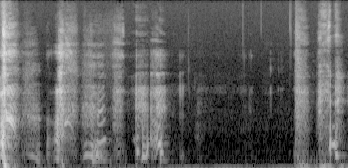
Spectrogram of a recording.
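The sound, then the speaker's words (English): A voice imitates coughing in a series of short, exaggerated hacking bursts, fairly loud, followed by a brief pause and one more burst near the end. “Bro, what if he's like, ho, ho, breaks in the house and coughs on some cookies and stuff.”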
